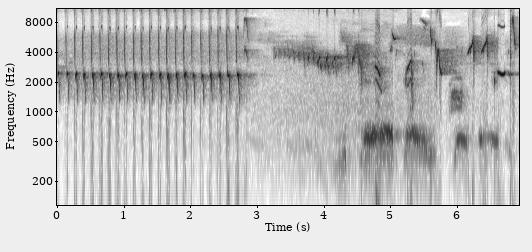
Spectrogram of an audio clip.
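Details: Flycatcher (sikatan londo) opening with a fast, even rattle of about three dozen sharp repeated notes over three seconds, then a jumble of high twitters mixed with lower, softer nasal notes.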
